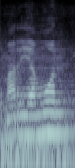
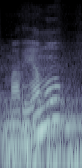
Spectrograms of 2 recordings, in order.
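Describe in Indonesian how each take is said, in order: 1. Nama itu berakhiran bunyi -un. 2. Nama itu berakhiran bunyi -u saja. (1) "tidak boleh baca Maryamun" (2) "harus dibaca Z- Maryamu"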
